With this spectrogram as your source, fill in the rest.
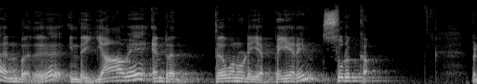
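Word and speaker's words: Yahweh: பிரபலமாகிவிட்டது ஆனால் இன்றைக்கு ஆராய்ச்சியாளர்கள் இந்த ஜெகோவா என்பது தேவனுடைய உண்மையான பெயர் என்பதை ஏற்றுக்கொள்ள மாட்டார்கள் அது பிற்காலத்தில் ஐரோப்பியர்களினால் தேவனுடைய பெயரை அவர்கள் உச்சரித்த ஒரு முறை ஆனாலும் ஏசாயா 40 12 ஆம் அதிகாரம் எட்டாம் வசனத்தில் தேவன் சொல்கிறார் நான் கர்த்தர் தமிழில் அப்படித்தான் மொழிபெயர்த்திருக்கிறார்கள் இது என் நாமம் என்னுடைய நாமத்தை நான் வேறு எதற்கும் கொடுக்க மாட்டேன் எனவே தேவனுடைய பெயர் யாவே என்று நாம் உச்சரிக்கின்றோம் இந்த யாவே என்பது தான் சரியான உச்சரிப்பு என்பதை நம்முடைய தமிழ் கிறிஸ்தவர்கள் புரிந்து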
